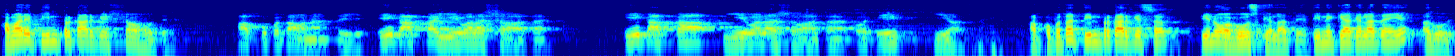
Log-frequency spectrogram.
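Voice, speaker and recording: This live online Hindi grammar class comes from a teaching room with a board, where the instructor speaks in a fairly high voice, a little slowly. He quizzes the viewers he's addressing and answers his own questions; the recording quality is low.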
